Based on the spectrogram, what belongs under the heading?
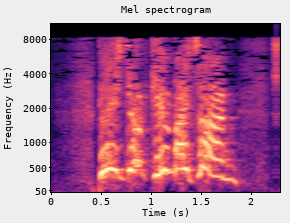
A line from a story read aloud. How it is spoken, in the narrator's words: screamed the woman standing alone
